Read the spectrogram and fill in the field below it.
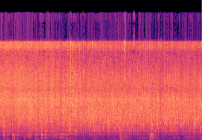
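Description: Garlic ginger paste frying in hot ghee, a loud continuous sizzle with scattered crackles and pops, close up and without any voices.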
